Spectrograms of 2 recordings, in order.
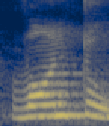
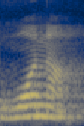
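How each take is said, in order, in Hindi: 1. दोनों शब्द पूरे और अलग-अलग बोले जाते हैं। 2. छोटा होकर एक शब्द बन जाता है, wanna।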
